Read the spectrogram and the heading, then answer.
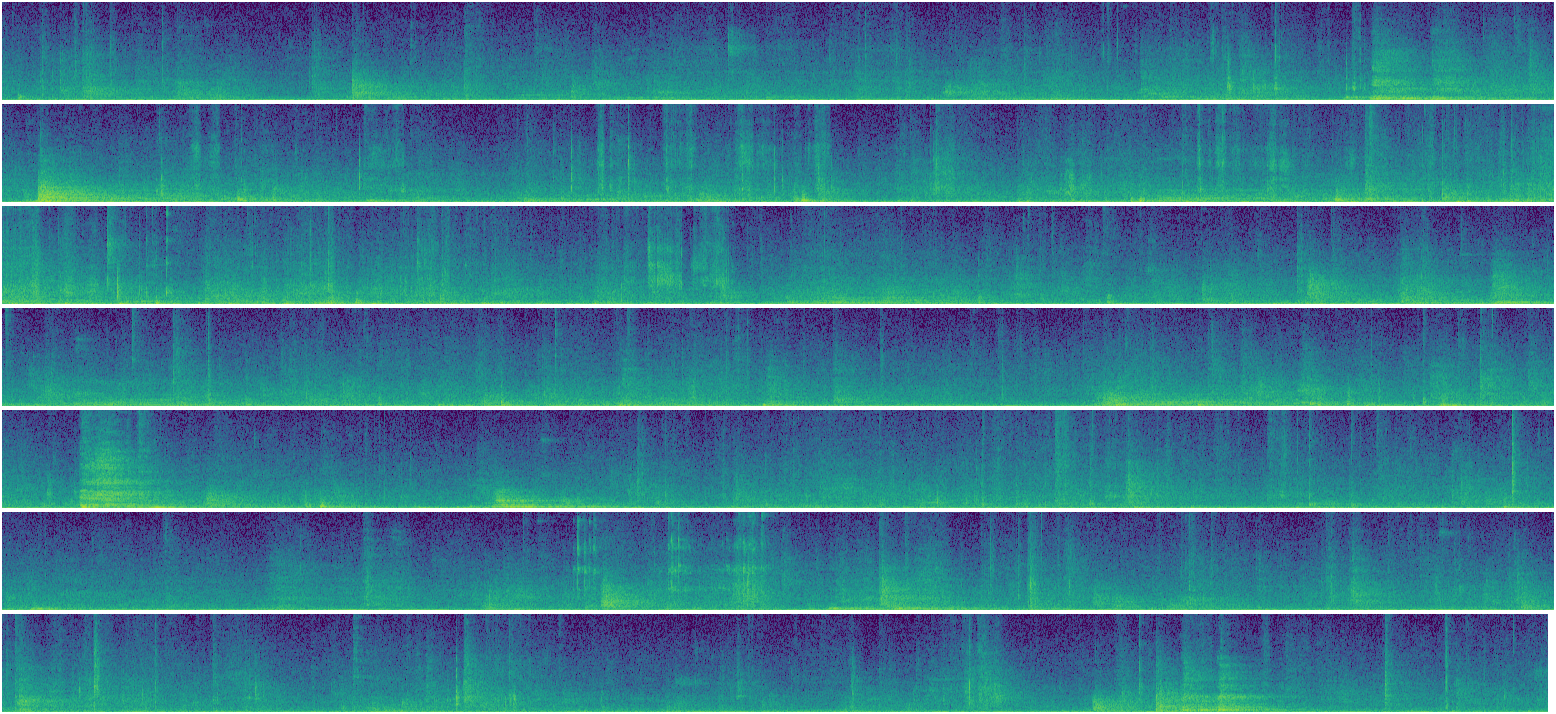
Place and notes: National and University Library, Ljubljana, Slovenia - reading room
sounds of ”silentio! spaces: wooden floor, chairs, desks, pencils, books, papers, steps, automatic door ...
